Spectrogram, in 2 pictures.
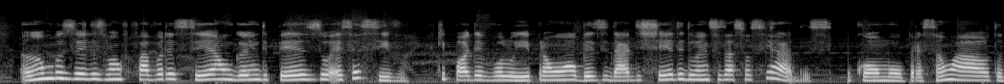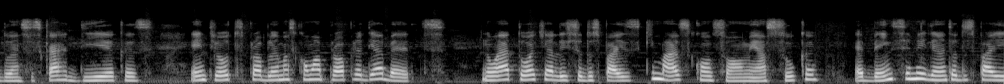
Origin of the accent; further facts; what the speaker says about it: Pernambuco, Brazil; Como boa pernambucana e nascida e criada na Zona da Mata, região também da cana-de-açúcar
